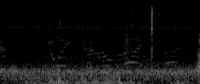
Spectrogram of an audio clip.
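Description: Portable camping gas stove burning under a pot: a steady, even rushing sound, with a faint voice in the middle and a single sharp click about one and a half seconds in.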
